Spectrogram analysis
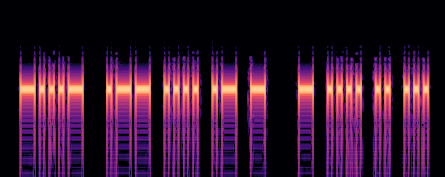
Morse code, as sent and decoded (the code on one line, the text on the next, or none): -...- / .-- .... .- - / - .... .. ...
<BT> WHAT THIS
